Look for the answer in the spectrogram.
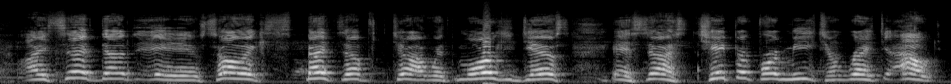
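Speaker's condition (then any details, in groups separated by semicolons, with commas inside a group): Spinocerebellar ataxia; speech sounds drunk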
